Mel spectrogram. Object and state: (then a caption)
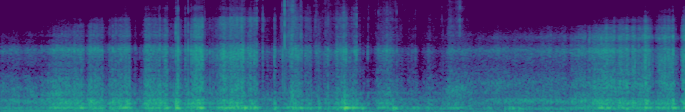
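Dry sand in a plastic cup, stirred. A wooden stick pokes and stirs dry sand in a clear plastic cup resting on a red microphone. It makes a close, low, grainy rustle with soft crackles and patter-like taps. Louder scrapes swell and fade throughout.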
